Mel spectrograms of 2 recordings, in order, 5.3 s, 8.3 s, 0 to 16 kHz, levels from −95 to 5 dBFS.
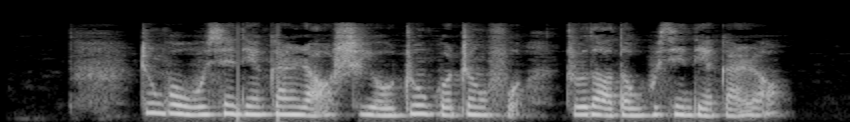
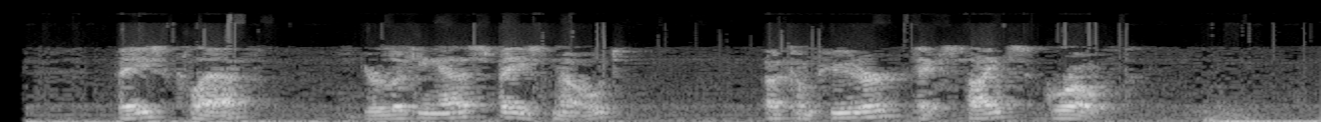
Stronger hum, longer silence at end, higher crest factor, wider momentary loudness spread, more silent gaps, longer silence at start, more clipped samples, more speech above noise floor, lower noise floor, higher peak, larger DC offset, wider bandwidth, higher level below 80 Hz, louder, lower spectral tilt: neither; first, 0.45 s vs 0 s; about the same, 16 dB vs 18 dB; second, 13 LU vs 20 LU; neither; first, 0.45 s vs 0.15 s; neither; first, 30 dB vs 23 dB; first, -51 dBFS vs -42 dBFS; about the same, -6 dBFS vs -4 dBFS; neither; second, 8 kHz vs 10.5 kHz; second, -56 dBFS vs -40 dBFS; about the same, -22 LUFS vs -20 LUFS; about the same, -5 dB/octave vs -6 dB/octave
